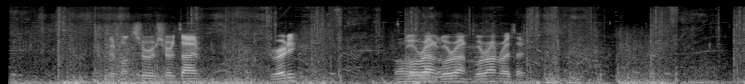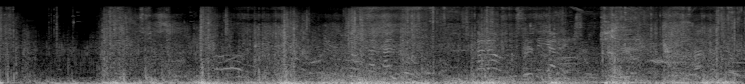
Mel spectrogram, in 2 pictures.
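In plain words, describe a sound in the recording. Energy blasts and impacts thud and boom.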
